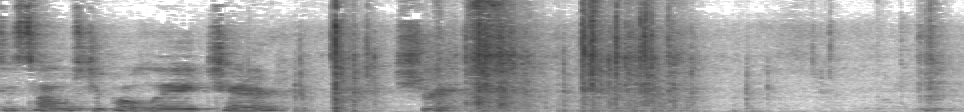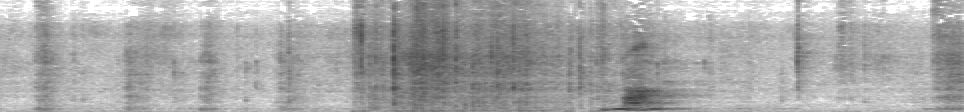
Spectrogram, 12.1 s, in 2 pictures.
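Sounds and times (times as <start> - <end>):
person chewing crunchy food: 5.6 - 9.5.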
